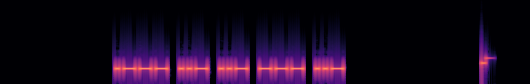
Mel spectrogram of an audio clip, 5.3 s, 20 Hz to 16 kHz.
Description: Morse code, heard as a keyed tone, about 29 wpm, 700 Hz. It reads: JUUOU
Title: Code Groups - 5 Letters - 30wpm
